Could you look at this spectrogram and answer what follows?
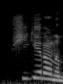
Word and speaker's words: hygge: 휘게라는 말을 써요. 휘게. 여러분, 휘게라는 말이 이렇게 됩니다. 휘게. 발음을 휘게 이렇게 써요. 휘게. HYGGE 해가지고 휘게. 이게 덴마크 발음이죠.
